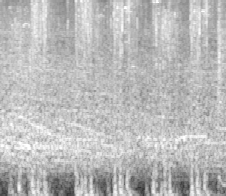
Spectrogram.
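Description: Horse hooves galloping in the medieval battle game Mount & Blade Warband, a steady, rapid clip-clop rhythm of a ridden horse, moderately loud amid faint battle ambience.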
